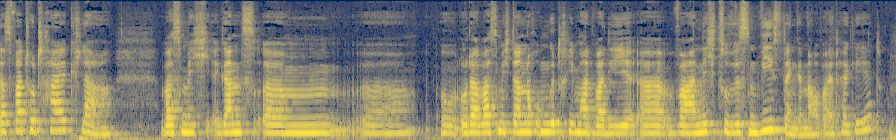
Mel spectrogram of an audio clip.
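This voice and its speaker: Audible room echo surrounds a woman speaking at a fairly slow pace with a fairly high pitch and ordinary pitch variation. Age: 40s. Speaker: business coach. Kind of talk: interview. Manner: hesitant with frequent fillers.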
